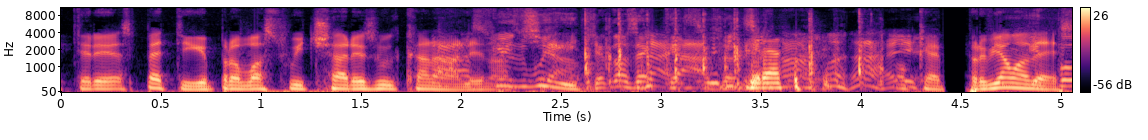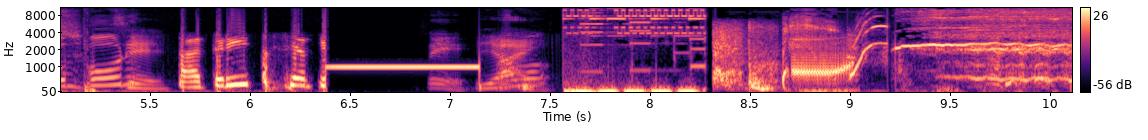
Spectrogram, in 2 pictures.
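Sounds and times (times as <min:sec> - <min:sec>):
speech: 0:00.0 - 0:10.1
laughter: 0:01.8 - 0:05.2
horse whinnying: 0:09.2 - 0:10.1.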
